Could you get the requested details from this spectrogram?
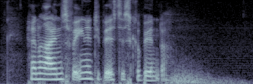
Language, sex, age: Danish, female, 22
